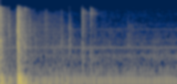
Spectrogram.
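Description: Computer keyboard typing: two clear keystrokes at the start, then a few fainter clicks, over a low steady hum.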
